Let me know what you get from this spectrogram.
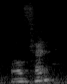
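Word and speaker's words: often: जब किसी वर्ड के अंत में टेन हो तो टेन अर्थात टी हो तो टी का उच्चारण नहीं होता है। ऑफन अक्सर लिसन सुनना हसन जकड़ना सोफन नर्न करना।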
